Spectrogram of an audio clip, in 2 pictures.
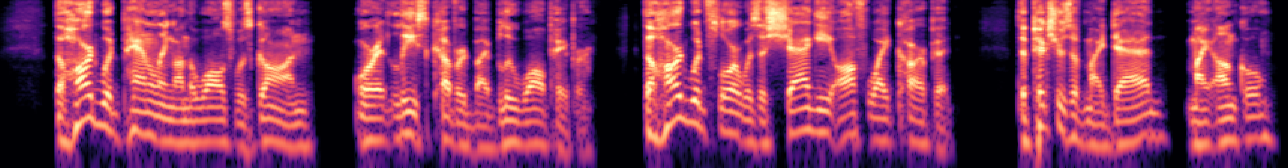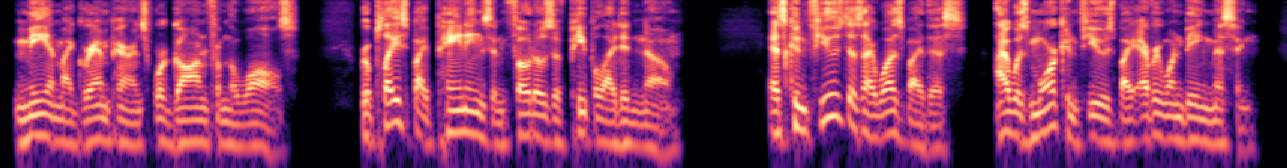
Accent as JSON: {"language": "English", "town": "San Diego", "region": "California", "country": "United States", "tie": "born or raised there", "said": "I was born in San Diego and lived in a poorer suburb of San Diego as a child."}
